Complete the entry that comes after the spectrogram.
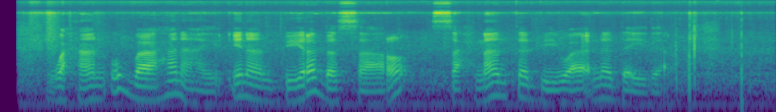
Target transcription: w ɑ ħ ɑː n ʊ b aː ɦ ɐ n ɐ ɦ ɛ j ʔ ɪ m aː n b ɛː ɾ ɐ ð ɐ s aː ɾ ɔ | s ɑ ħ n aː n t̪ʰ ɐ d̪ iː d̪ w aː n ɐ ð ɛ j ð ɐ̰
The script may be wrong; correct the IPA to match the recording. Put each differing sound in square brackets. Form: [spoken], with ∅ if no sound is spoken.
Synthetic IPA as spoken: w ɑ ħ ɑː n ʊ b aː ɦ ɐ n ɐ ɦ ɛ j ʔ ɪ [n] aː n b [iː] ɾ ɐ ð ɐ s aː ɾ ɔ | s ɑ ħ n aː n t̪ʰ ɐ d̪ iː [∅] w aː n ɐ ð ɛ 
